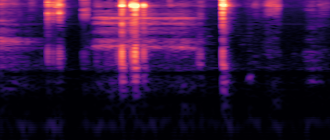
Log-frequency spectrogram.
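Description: Metal tweezers clicking and scraping against a small magnet and plastic clip, prying the magnet off the back of the clip. A handful of light, irregular clicks.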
